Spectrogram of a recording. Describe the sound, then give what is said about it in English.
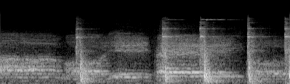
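About five sharp metallic hammer blows ring out at an uneven pace as a man shapes a spade with a hammer and other men hammer at bits of metal tube, each strike leaving a brief bright clang over a steady background hum. “Sedgwick starts shaping a spade with a hammer as other men hammer at bits of metal tube in front of them”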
